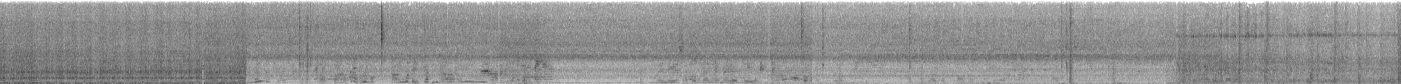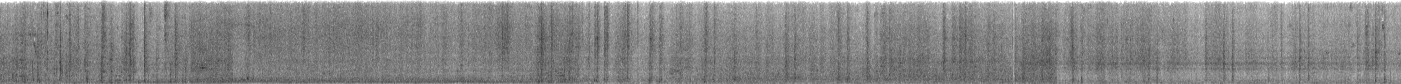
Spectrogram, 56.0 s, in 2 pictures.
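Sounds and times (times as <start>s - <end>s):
train rumbling along track: 0.0s - 56.0s
wheels clacking over rail joints: 23.6s - 35.4s, 36.5s - 56.0s.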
